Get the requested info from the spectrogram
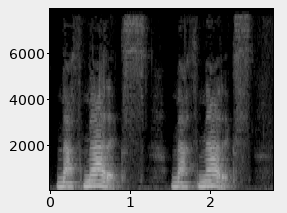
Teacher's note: Mathematics has the emphasis on the second syllable.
